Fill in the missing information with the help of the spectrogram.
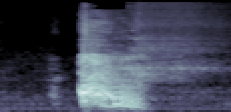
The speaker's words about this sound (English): Even now, like when I cough, was it temples or, you know, the side of your head? Like they hurt when I cough.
